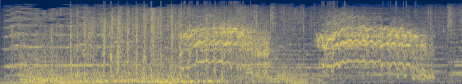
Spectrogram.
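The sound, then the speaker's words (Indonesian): A horse whinnies loudly twice in long, wavering calls while hooves clatter in a quick, uneven rhythm underneath from the start, as a rider hurriedly rides the horse into a courtyard after sunset. “Sugatra datang terburu-buru menunggangi kudanya memasuki halaman”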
